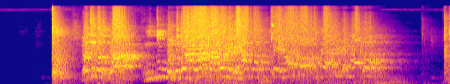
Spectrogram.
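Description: A young woman shouts and screams nearby.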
